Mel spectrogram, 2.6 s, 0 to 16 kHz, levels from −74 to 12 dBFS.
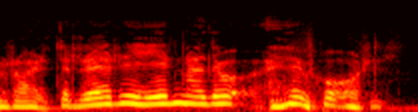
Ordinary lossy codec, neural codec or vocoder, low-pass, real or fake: AAC, 64 kbps; none; 14.4 kHz; real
